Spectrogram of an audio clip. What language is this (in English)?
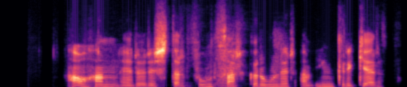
Icelandic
